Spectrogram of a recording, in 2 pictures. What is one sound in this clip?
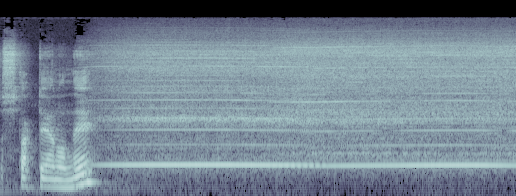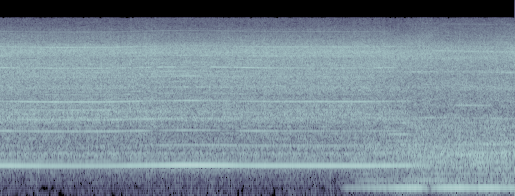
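A router whines steadily as it cuts wood.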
